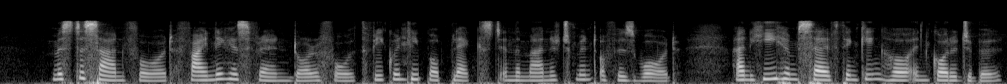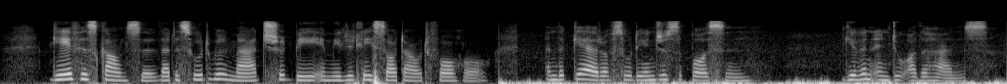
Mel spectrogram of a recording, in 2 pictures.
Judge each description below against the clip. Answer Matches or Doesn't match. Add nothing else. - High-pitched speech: Matches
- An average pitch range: Matches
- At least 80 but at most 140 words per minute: Matches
